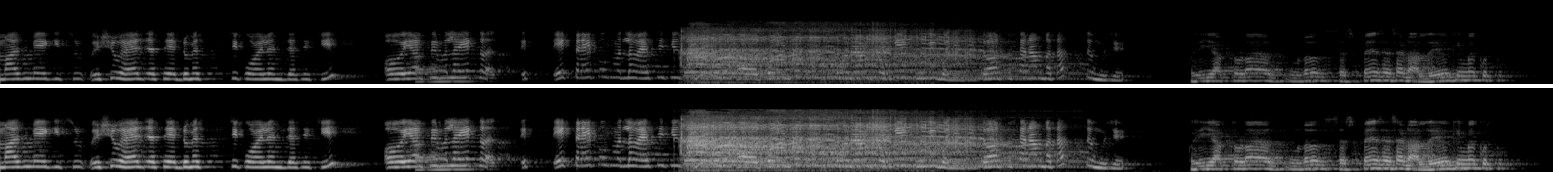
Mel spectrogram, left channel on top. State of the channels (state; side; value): quieter; left; 8.6 dB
